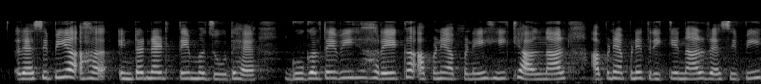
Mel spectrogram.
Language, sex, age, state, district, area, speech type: Punjabi, female, 18-30, Punjab, Mohali, rural, spontaneous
